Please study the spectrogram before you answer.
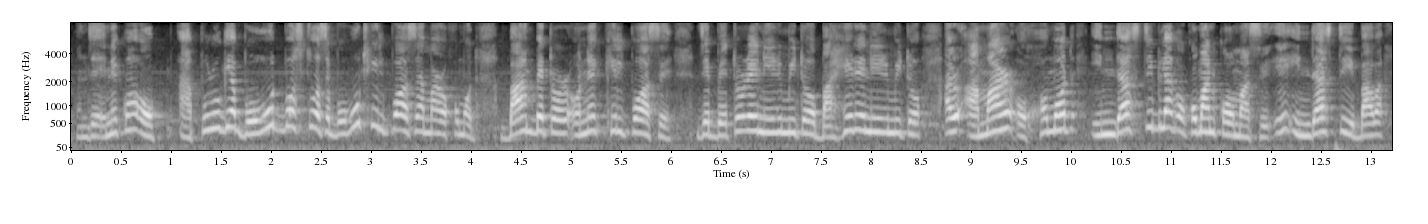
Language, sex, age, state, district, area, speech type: Assamese, female, 45-60, Assam, Kamrup Metropolitan, urban, spontaneous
